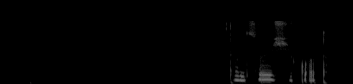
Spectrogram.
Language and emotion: Russian, neutral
